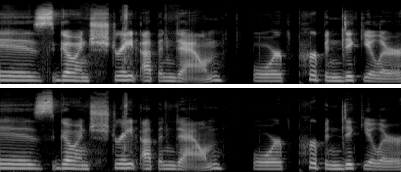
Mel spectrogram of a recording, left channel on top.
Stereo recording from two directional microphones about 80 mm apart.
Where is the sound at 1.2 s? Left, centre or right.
Right.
